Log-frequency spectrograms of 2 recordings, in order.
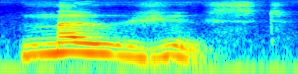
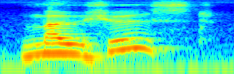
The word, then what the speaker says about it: mot juste: you could probably say mo juste yeah and then I would say bomb or or bond mo notice mo mo T in French the final consonant is silent so I'd say mo juste bond mo more just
